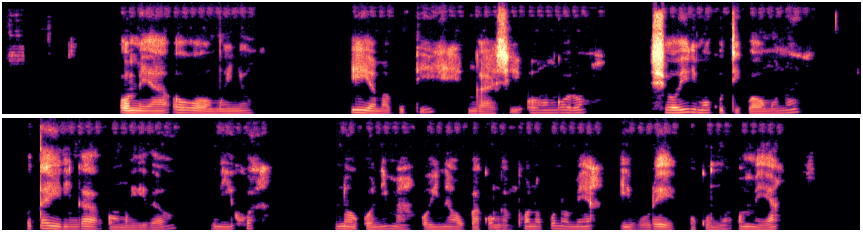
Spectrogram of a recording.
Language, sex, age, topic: Oshiwambo, female, 25-35, agriculture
